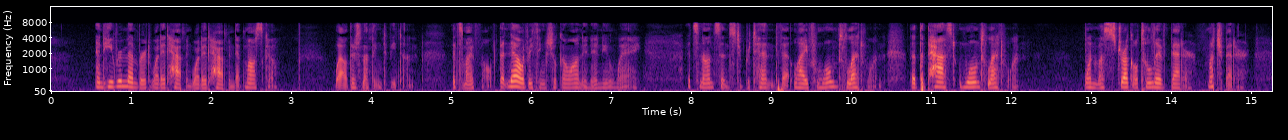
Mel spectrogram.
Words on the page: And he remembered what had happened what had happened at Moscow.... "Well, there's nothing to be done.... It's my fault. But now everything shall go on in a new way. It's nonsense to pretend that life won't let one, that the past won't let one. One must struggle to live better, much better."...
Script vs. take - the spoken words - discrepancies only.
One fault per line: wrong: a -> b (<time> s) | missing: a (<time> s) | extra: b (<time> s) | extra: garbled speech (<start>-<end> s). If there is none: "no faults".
no faults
